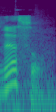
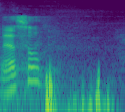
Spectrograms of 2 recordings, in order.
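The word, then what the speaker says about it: Nestlé: not LED isn't it I thought it was Nestle Nestle if you're in like France I hate it I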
